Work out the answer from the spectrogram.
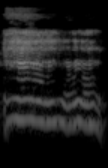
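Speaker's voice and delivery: high mock-panic gasp; panicked gasp. Brain not hearing validation from him, mock panicked gasp. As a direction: gasp as if suddenly freaking out. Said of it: "your brain starts freaking out going".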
